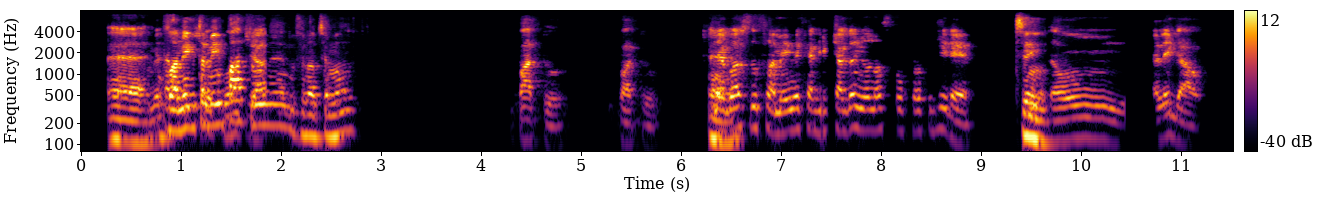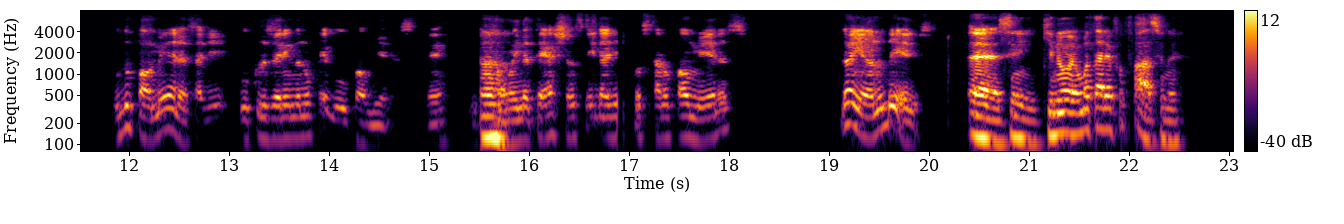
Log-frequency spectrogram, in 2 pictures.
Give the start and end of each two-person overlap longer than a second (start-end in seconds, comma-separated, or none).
0.6-1.9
